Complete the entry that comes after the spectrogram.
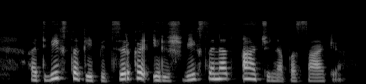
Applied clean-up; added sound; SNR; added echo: none; none; none; none.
